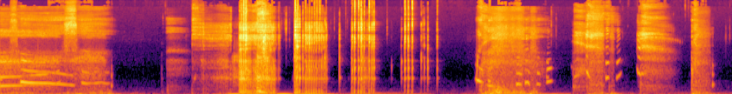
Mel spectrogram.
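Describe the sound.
A person burping loudly, with a few deep, croaking, voiced belches separated by short gaps and breathy sounds.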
